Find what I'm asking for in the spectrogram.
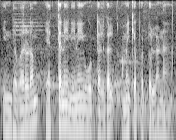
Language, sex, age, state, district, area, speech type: Tamil, male, 18-30, Tamil Nadu, Ariyalur, rural, read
